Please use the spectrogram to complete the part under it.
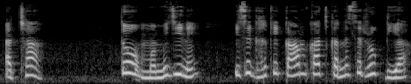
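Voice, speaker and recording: A woman's voice: extremely high pitch, expressive, moderate pace, fairly bright tone. A woman doing a spiteful scheming cartoon sister-in-law. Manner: spiteful, sneering. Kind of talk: Hindi cartoon voice acting.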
